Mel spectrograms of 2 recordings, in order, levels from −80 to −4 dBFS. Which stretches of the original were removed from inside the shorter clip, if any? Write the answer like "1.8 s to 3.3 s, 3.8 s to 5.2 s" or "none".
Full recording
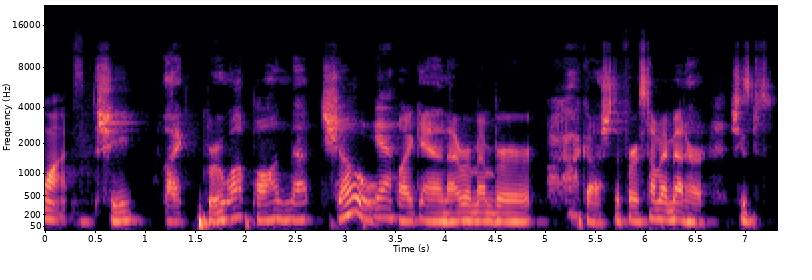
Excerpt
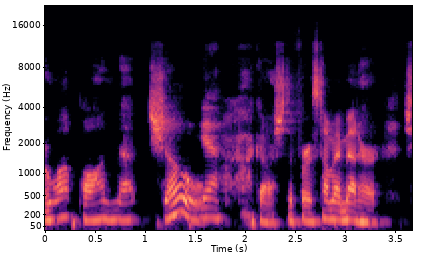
3.5 s to 5.0 s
